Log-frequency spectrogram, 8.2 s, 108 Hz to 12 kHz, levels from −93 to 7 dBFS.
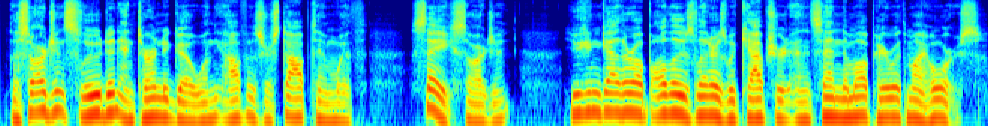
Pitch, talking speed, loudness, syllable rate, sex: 150 Hz, 235 wpm, -16 LUFS, 6.5 syllables/s, male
